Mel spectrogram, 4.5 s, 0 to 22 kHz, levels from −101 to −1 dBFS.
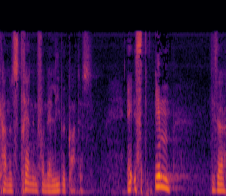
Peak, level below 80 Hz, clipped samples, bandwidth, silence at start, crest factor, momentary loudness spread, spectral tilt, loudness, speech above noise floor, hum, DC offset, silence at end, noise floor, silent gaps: -18 dBFS; -72 dBFS; under 0.1%; 11.5 kHz; 0 s; 22 dB; 17 LU; -4.5 dB/octave; -38 LUFS; 29 dB; none; under 0.1%; 0 s; -68 dBFS; none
